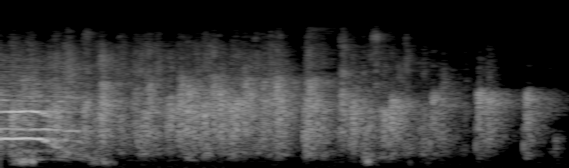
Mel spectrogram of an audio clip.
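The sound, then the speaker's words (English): Applause from a church audience welcoming a guest speaker to the front, a dense, steady patter of many hands that holds fairly even, with brief swells, and thins near the end. “So if you would give her a welcome and a hand as she comes to bring the word today.”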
